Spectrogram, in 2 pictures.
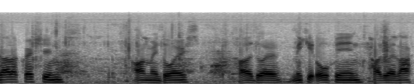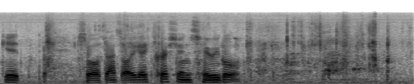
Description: Man speaking with dogs barking in the background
